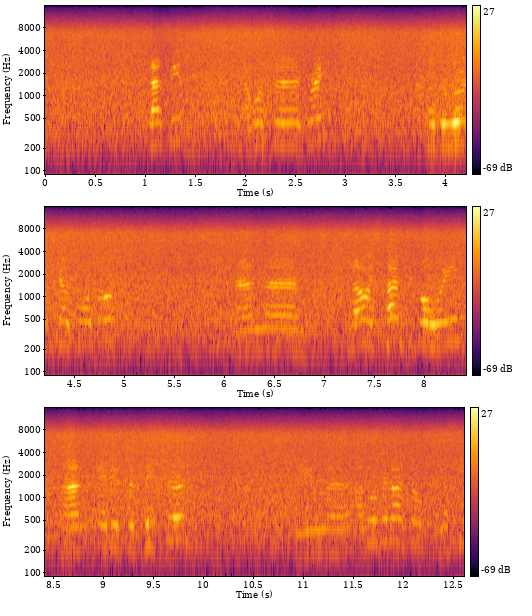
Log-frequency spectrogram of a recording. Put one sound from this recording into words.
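A middle-aged man talks calmly, close by.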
